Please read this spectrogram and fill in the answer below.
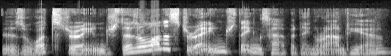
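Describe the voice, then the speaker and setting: A woman's voice: mid-range voice, wildly swooping pitch, a little slow, creaky, dry recording, studio quality, exaggerated voice. A woman playing a wry, worldly, evasive woman in a tabletop roleplay, musing in roundabout phrases.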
